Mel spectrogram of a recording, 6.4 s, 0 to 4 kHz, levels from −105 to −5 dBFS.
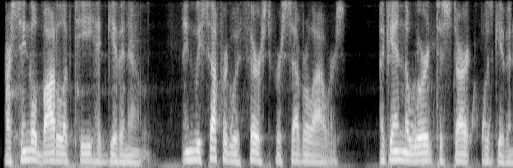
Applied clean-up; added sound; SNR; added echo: neural mask model DeepFilterNet 3.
